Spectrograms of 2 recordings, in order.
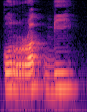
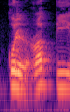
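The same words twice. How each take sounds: First: "Qur Rabbi" slowly, l dropped, r doubled; lam merged into ro. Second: "Qul Rabbi" with a clear l before r; unmerged lam. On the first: Teacher corrects to the merged reading, lam gone into ro. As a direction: run "Qur Rabbi" together on a long rolled r. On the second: Teacher shows the wrong reading, lam sounded separately. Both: Shown as a demonstration.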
